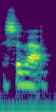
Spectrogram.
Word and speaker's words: Cheval: Cheval. Okay, Cheval. Yeah, it's French for everyone that does not know.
